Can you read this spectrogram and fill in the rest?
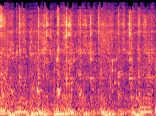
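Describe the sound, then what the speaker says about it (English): Garlic sauce mixture being stirred in a bowl, giving a steady scraping, swishing rhythm with soft knocks, close and fairly quiet throughout. "I'm gonna mix this up."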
